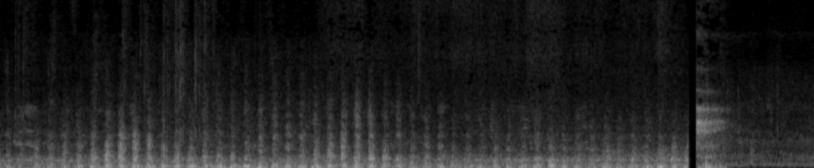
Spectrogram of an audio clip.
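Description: Steam locomotive hauling a train, its exhaust beating fast and evenly at about four or five beats a second. The beat cuts off abruptly a little before the end.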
